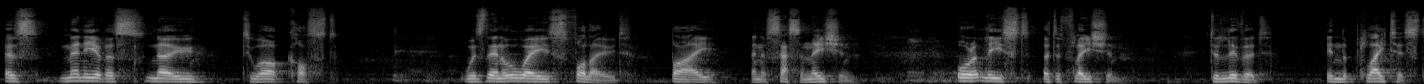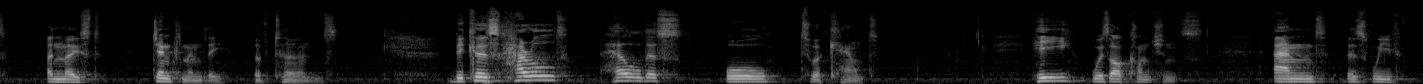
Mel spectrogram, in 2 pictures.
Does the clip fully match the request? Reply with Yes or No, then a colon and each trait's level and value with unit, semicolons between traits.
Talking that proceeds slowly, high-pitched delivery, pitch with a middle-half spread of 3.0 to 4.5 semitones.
No: slow, 90 wpm; low, 130 Hz; average, 3.4 semitones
